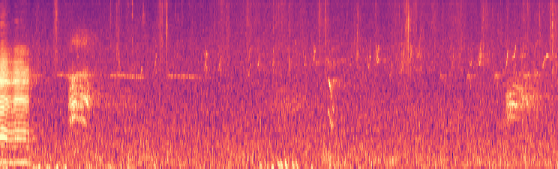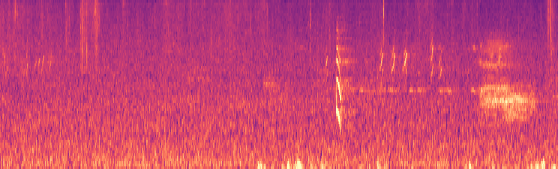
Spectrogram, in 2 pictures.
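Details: Zwartbles sheep, lambs and hoggets on a regenerative farm in County Kilkenny, Ireland, on an evening with swallows feeding over the field: a harmonic bleat opens, then fainter scattered calls and thin bird twitters over steady wind-like noise.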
